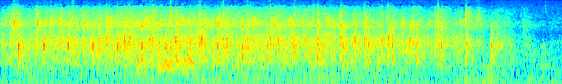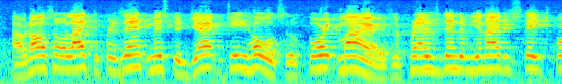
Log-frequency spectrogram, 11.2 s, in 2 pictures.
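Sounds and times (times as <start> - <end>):
audience applause: 0.0 - 5.2
speech: 5.9 - 11.2.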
